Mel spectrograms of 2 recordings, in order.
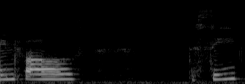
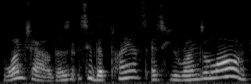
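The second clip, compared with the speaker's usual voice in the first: plain reading voice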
